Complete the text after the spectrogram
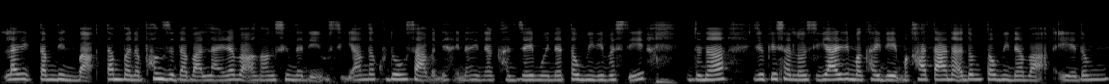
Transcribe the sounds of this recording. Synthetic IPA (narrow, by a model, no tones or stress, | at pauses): laɾik̚tɐmniŋbɐ̰tɐmbɐnɐpʰɐŋzɐdɐbɐlajɾɐbɐʔɐŋaŋsiŋdɐdisijamnɐkʰudoŋsabɐniɦajnɐhajnɐkʰɐnzɐjmojnɐtɐwbiɾibɐsiɐdunɐ | ezukesɐnlosijaɾimɐkʰajdimɐkʰatanɐːdumtɐwbinɐbɐ̰ḛɐdum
